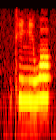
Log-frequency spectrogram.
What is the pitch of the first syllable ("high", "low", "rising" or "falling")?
high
